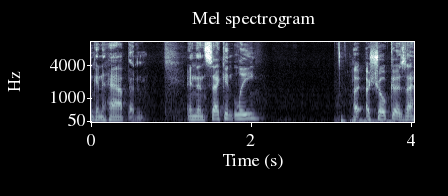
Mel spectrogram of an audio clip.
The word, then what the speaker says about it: Ahsoka: And then secondly, Ashoka, is that how you say her name? Ahsoka.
